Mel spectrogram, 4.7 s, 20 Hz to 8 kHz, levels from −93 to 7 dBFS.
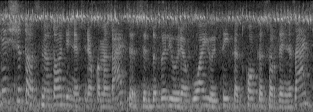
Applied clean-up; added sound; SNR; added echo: none; Cricket; -5 dB; none.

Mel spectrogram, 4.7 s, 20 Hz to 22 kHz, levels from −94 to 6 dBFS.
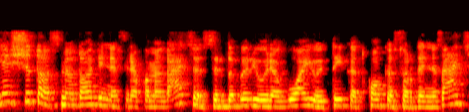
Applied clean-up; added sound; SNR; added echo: none; none; none; none.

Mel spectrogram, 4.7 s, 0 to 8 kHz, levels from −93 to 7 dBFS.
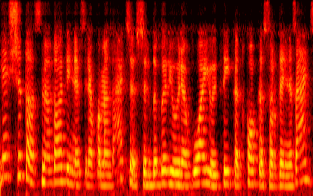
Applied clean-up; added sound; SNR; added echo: neural mask model DeepFilterNet 3.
